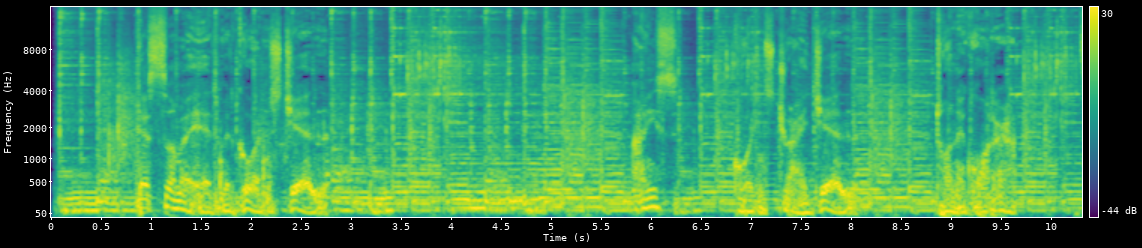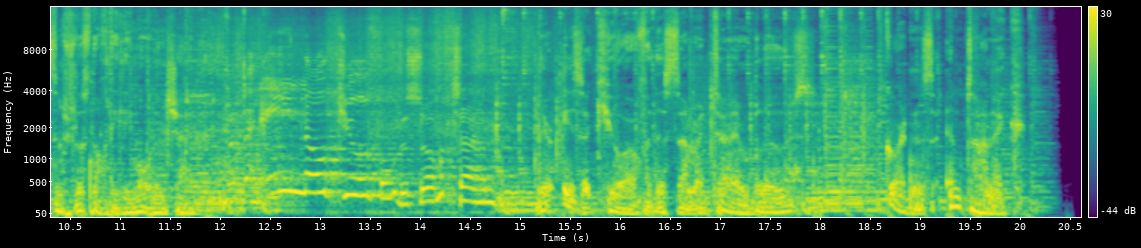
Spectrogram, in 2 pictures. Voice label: Commercial; Gordons Gin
